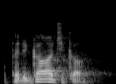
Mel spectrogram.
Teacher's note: there is a shift of the stress from the first syllable in pedagogy to the third syllable or syllable number three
